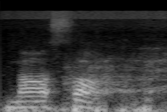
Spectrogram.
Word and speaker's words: NASA: are not spelled out it is pronounced as a whole word nasa so you need to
